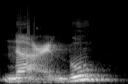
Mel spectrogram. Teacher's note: یہ جو عین ہے اس کو ہم بیچ حلق سے ہی ادا کریں گے، اور با کا مخرج سمپل ہے دونوں ہونٹوں کو ملانے سے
